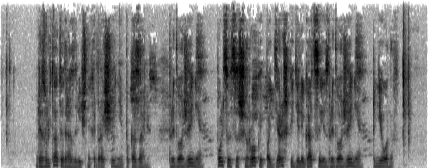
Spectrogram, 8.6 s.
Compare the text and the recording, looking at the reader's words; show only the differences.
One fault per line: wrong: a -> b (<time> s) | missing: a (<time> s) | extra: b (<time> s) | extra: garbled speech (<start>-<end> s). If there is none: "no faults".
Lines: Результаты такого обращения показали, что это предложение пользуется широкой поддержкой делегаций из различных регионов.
wrong: такого -> различных (1.3 s)
missing: что это (3.0 s)
wrong: различных -> предложение (6.5 s)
